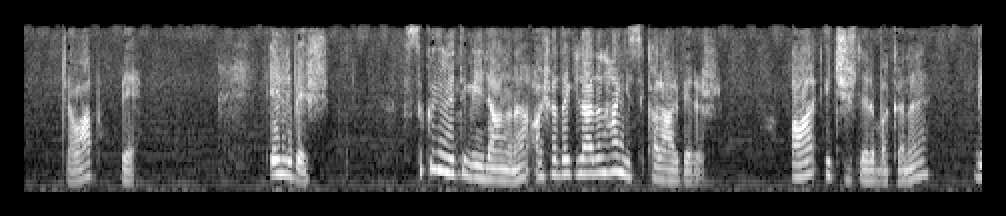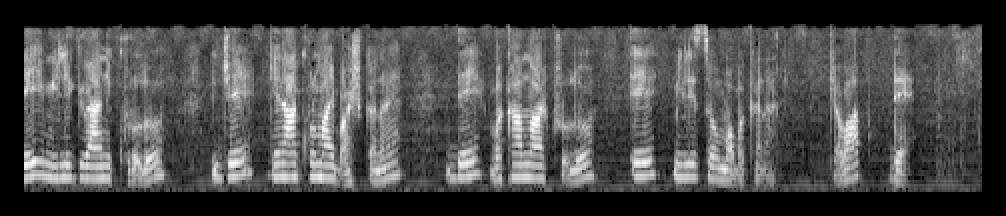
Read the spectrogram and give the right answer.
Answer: Cevap D.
